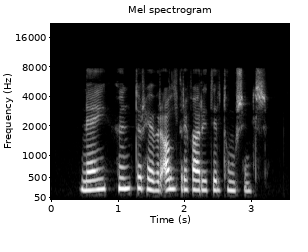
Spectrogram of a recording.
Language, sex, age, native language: Icelandic, female, 30-39, Icelandic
